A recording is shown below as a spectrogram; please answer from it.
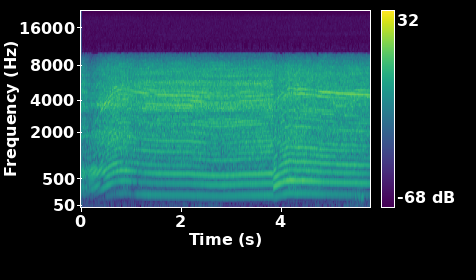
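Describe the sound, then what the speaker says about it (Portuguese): A Husqvarna chainsaw cutting through wood, a loud steady engine whine that drops in pitch as the chain bites, holds under load, then briefly revs up and settles again, close and alone. "Pode serrar tanto com a parte superior da lâmina como a inferior."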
